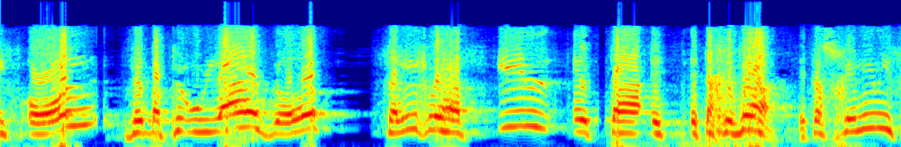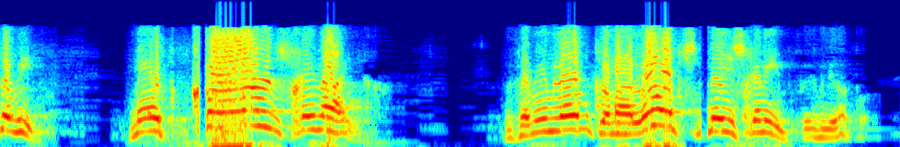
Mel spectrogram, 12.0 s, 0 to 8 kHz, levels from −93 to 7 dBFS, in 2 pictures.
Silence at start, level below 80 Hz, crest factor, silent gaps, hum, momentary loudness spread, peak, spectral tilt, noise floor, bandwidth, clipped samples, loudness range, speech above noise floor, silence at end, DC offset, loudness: 0 s; -40 dBFS; 10 dB; none; none; 11 LU; 0 dBFS; -7.5 dB/octave; -60 dBFS; 5.2 kHz; 0.1%; 2 LU; 52 dB; 0.25 s; under 0.1%; -9 LUFS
